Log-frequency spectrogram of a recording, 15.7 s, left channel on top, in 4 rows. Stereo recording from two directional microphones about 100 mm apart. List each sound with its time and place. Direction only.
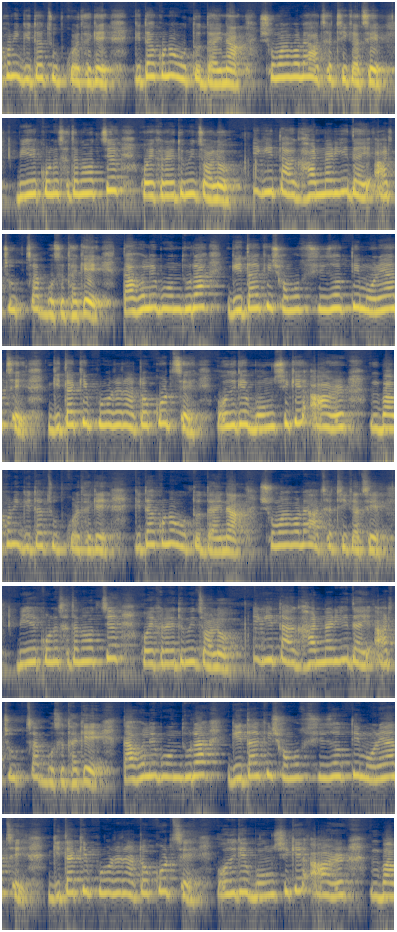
0.0 s speech: 50° left (ahead or behind)
6.5 s a woman's voice: 30° left (ahead or behind)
